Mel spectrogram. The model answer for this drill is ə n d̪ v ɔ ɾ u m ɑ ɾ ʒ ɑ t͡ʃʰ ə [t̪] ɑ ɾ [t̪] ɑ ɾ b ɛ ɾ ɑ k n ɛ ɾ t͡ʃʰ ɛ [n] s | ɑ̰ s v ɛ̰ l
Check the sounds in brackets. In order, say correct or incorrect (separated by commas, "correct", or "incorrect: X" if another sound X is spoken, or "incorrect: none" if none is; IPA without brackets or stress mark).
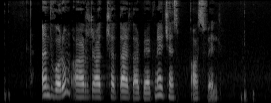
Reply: correct, correct, correct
